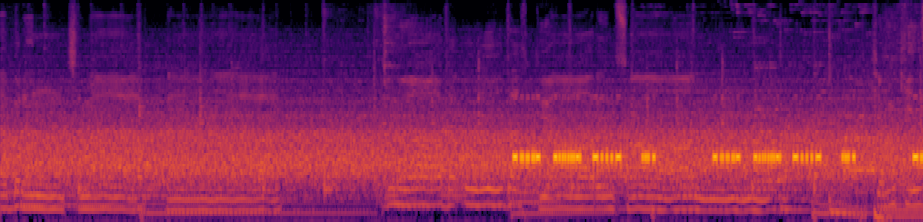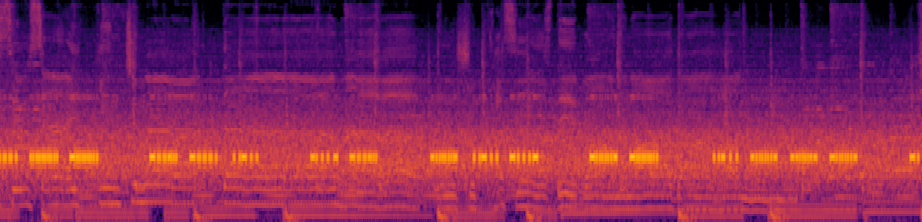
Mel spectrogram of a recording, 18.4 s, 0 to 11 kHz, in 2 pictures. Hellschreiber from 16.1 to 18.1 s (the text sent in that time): YO0D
